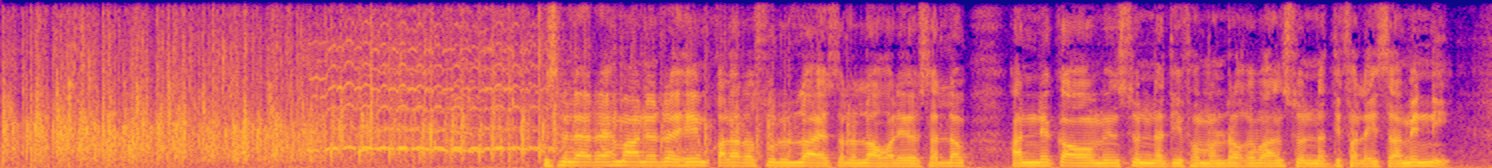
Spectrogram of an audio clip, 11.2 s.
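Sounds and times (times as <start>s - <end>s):
wedding guests applauding: 0.0s - 6.5s
speech: 4.0s - 11.0s.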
